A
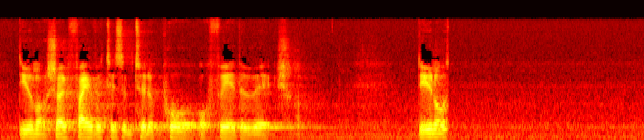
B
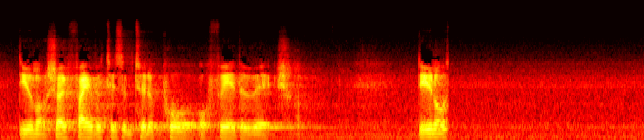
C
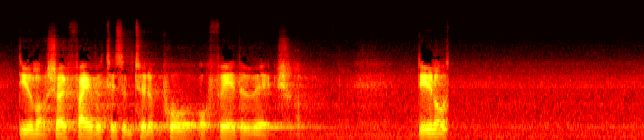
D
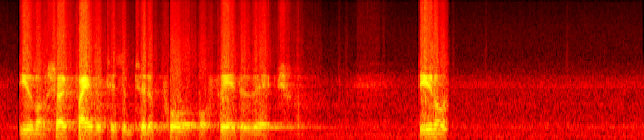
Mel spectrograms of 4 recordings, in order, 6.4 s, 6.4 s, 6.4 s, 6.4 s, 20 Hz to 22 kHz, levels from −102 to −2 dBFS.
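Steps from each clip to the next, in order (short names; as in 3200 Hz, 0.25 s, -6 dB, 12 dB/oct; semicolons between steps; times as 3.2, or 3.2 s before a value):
synth low-pass 2100 Hz, resonance Q 3.1; gain -2.5 dB
low shelf 160 Hz -5.5 dB
block floating point 3-bit; gain -5 dB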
